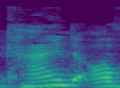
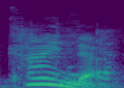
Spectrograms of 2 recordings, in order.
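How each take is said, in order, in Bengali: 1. দুটো শব্দই পূর্ণভাবে আলাদা করে বলা হয়। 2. শব্দ দুটো মিশে একটি হয়ে যায়, শেষে হালকা উচ্চারণ থাকে। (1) "কাইন্ড অফ হয়ে গেল কি"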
